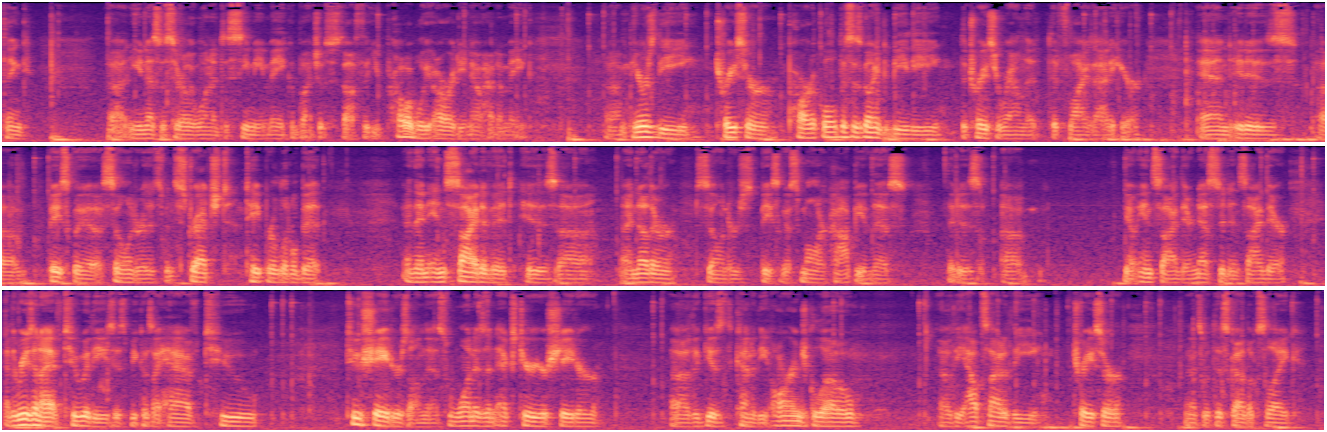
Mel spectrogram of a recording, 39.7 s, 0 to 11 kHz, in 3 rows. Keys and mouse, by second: 0.5 KP_3, 1.3 alt+shift+middle drag, 3.8-4.6 drag, 5.9 alt+shift+middle drag, 6.8 alt+shift+middle drag, 7.8-8.2 alt+shift+middle drag, 8.9 alt+shift+middle drag, 10.8 alt+shift+middle drag, 11.2 Tab, 11.5 alt+middle click, 13.0 alt+a, 13.6 alt+shift+middle click, 13.9 alt+middle click, 17.6 click, 19.1 alt+middle click, 19.7 alt+shift+middle click, 22.1 alt+middle click, 23.1 alt+shift+middle click, 24.5 middle click, 25.8 click, 26.4 alt+shift+middle click, 29.4 click, 31.3-33.1 drag, 34.8 click, 35.6 click, 36.3 alt+shift+middle click, 36.6 alt+middle click, 36.9 Tab, 37.2-37.6 alt+middle drag, 38.0 middle click, 39.5 middle click.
